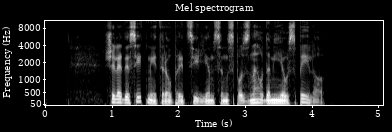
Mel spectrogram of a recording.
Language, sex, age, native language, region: Slovenian, male, 30-49, Slovenian, Gorenjska region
